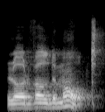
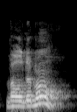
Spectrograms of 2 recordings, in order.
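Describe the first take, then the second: First: Voldemort with the final T pronounced; final T sounded. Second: Voldemort with a silent final T; French pronunciation. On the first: Actor showing how the films say it, Voldemort with a sounded T. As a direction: say Voldemort ending on a clear, audible T. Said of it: "'cause in the films, they call". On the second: Actor quoting the author's way, Voldemort with a French silent T. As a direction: say Voldemort the French way, higher, ending without the T. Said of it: "as in the French pronunciation". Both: Shown as a demonstration.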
